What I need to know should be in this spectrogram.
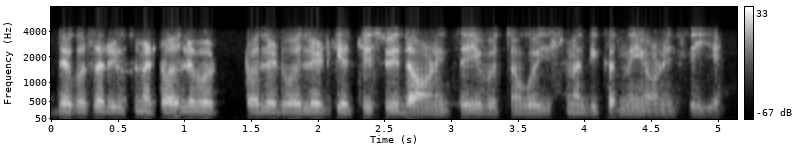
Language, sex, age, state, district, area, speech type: Hindi, male, 18-30, Rajasthan, Nagaur, rural, conversation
